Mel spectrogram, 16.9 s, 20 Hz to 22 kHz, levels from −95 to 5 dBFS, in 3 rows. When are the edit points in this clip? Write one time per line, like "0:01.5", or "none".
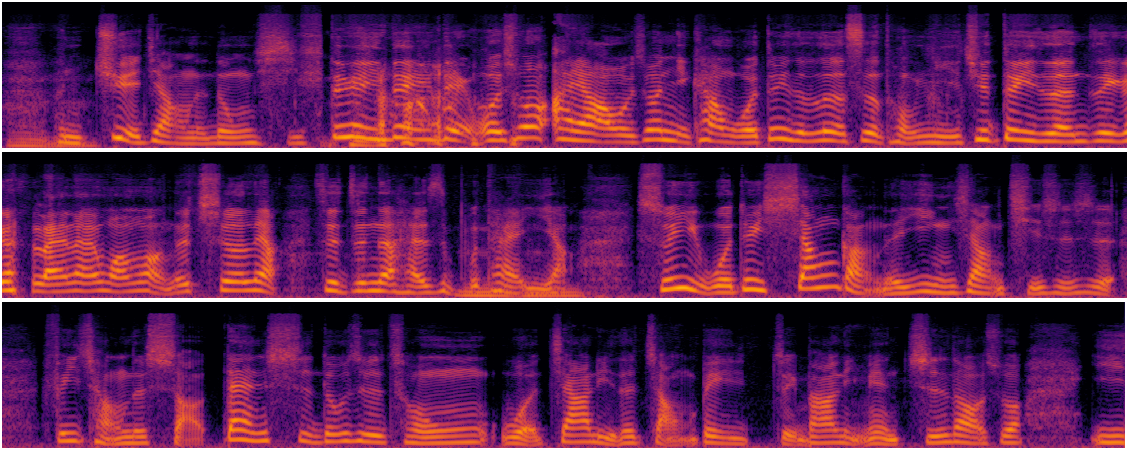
0:01.6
